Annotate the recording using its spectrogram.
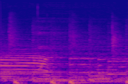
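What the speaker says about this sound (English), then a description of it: "There's a couple more cows down here for me to milk." Cows moo in the farm scene of the Harvest Moon video game, a few synthetic, tonal lowing calls repeating over a steady musical background loop.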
